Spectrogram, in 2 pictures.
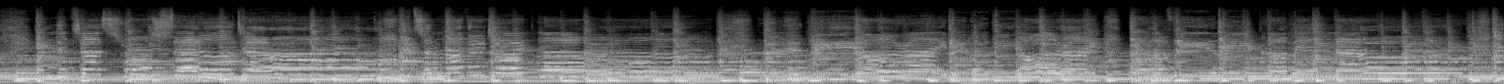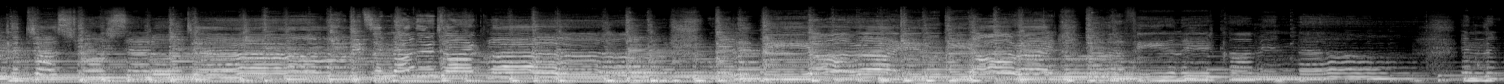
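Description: Acoustic guitar strummed while a man and a woman sing together, their voices sliding in pitch. The music grows quieter near the end.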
